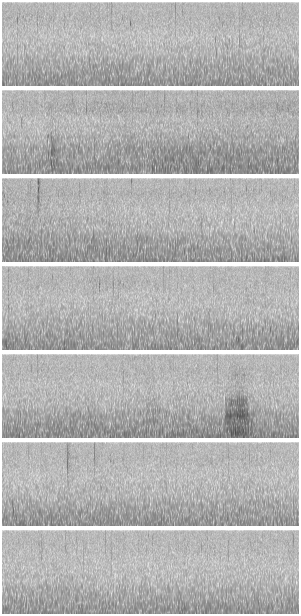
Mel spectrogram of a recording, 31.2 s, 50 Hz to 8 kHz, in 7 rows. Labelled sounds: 21.2	21.5	croaking sound likely from a nearby submerged object, 0.78 to 1.0 kHz

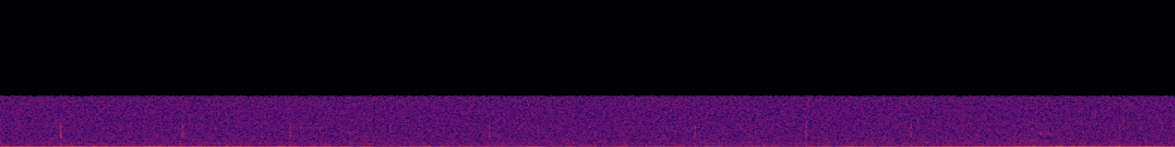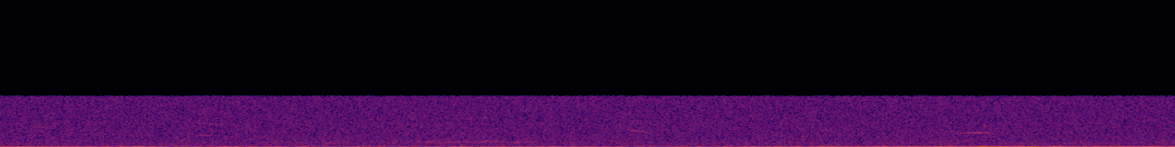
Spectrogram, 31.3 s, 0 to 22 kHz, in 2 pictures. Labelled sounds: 13.8	14.1	killer whale, northern resident, 1.9 to 2.1 kHz
18.2	18.5	killer whale, northern resident, G clan, call N25, 1.7 to 2.0 kHz
28.4	28.9	killer whale, northern resident, G clan, call N23i, 2.0 to 2.3 kHz

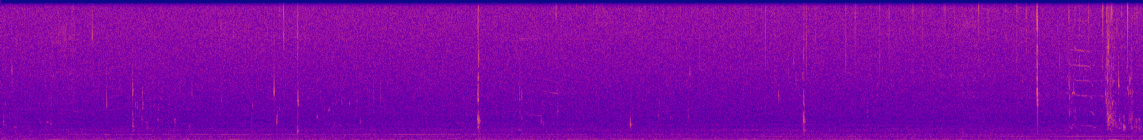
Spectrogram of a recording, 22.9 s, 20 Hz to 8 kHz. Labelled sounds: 10.3	11.4	killer whale, southern Alaska resident, 1.0 to 6.1 kHz
21.3	22.0	killer whale, southern Alaska resident, 1.1 to 8.0 kHz

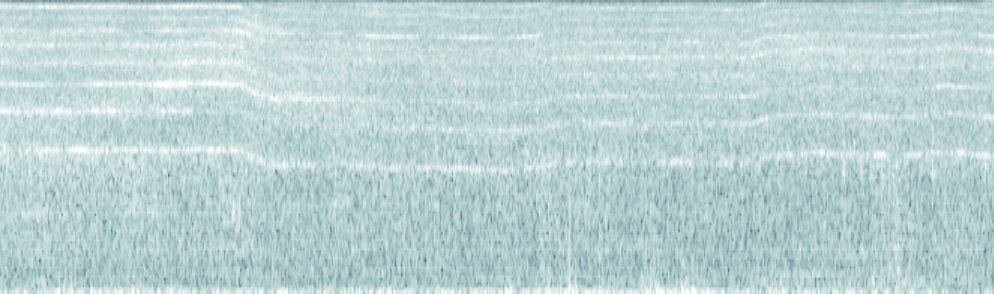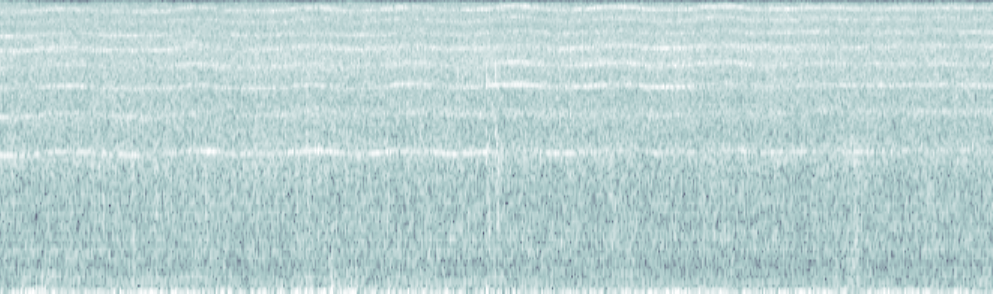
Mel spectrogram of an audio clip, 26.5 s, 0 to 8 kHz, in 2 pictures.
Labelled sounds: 4.6	5.6	vessel noise, 4.8 to 7.7 kHz
5.8	6.5	vessel noise, 5.3 to 7.5 kHz

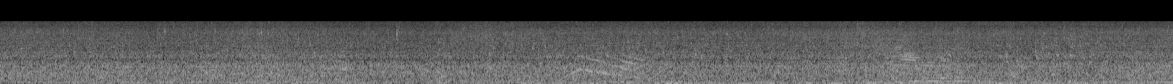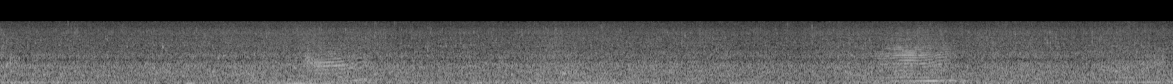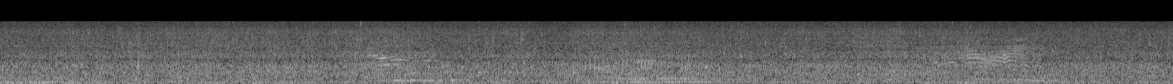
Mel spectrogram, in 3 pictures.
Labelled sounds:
5.8	6.1	humpback whale, 1.0 to 1.4 kHz
14.8	15.2	humpback whale, 0.84 to 1.3 kHz
27.2	27.6	humpback whale, 1.1 to 1.4 kHz
33.1	33.6	humpback whale, 1.0 to 1.5 kHz

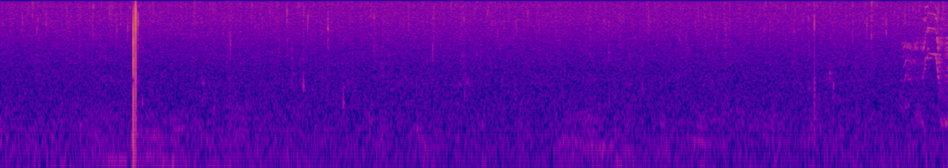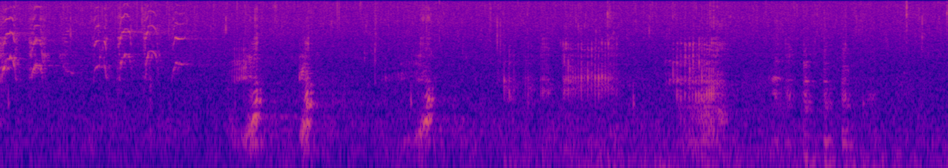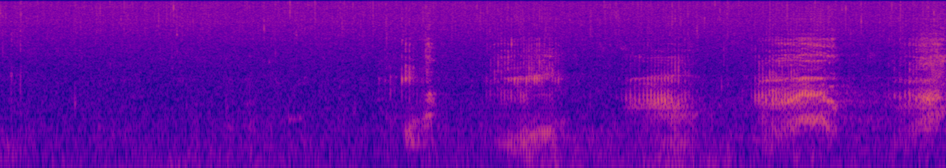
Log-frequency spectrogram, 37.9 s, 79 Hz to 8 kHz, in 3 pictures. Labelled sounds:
12.0	13.0	humpback whale, 0.84 to 3.4 kHz
14.3	14.6	humpback whale, 3.2 to 3.7 kHz
14.9	16.0	humpback whale, 0.84 to 2.9 kHz
17.7	18.1	humpback whale, 0.88 to 1.1 kHz
20.2	20.6	humpback whale, 0.88 to 1.3 kHz
21.5	21.9	humpback whale, 0.78 to 2.5 kHz
32.0	32.5	humpback whale, 0.78 to 1.1 kHz
33.7	34.1	humpback whale, 0.84 to 1.0 kHz
35.4	36.5	humpback whale, 0.78 to 2.5 kHz

